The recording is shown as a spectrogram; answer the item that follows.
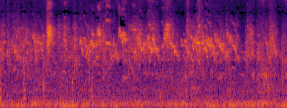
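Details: Java sparrows in a lively high-pitched chorus of rapid chirps and trills, with a sharp click early on and fluttering sounds throughout.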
